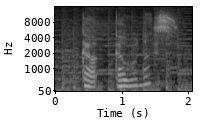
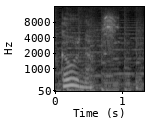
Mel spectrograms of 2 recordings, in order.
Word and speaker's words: Kaunas: Kaunas? The U sounds like an U. And the last A is A again. Kaunas.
